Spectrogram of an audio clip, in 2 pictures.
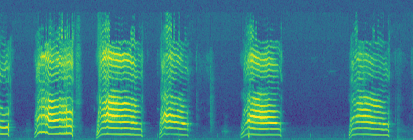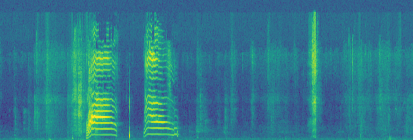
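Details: Ame, a rescued kitten about three to seven weeks old, found in Osaka's rain, calls with sweet, pleading and hungry cries: eight bright, high, strongly harmonic meows, repeated roughly every one to one and a half seconds, in a quiet room.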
